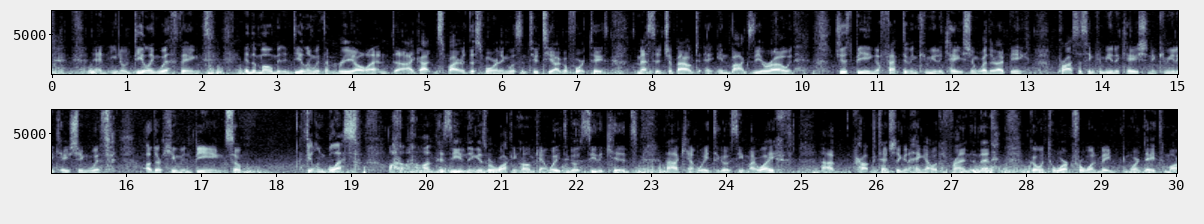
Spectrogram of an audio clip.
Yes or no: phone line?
no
